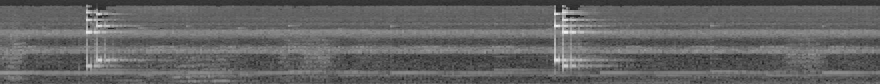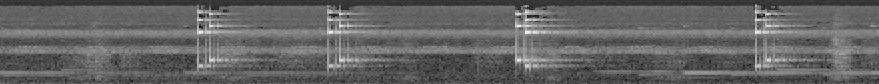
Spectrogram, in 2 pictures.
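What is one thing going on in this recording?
A phone chimes with short message alerts.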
